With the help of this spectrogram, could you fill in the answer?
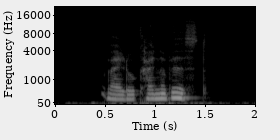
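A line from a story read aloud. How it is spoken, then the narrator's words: Soft and gentle. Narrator (German): sagte Rasch, sanft und weich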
